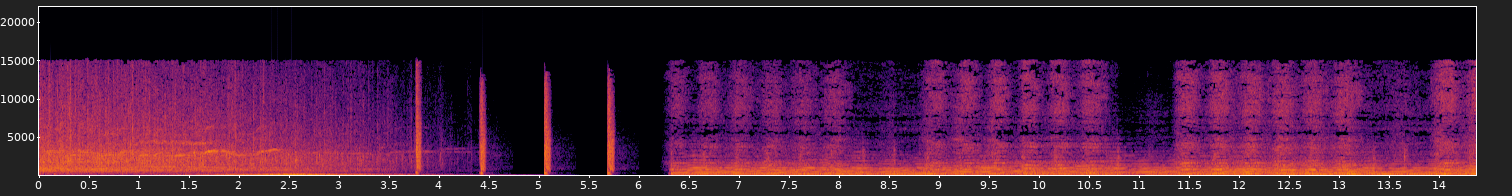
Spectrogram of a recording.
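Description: A crowd claps and cheers loudly for a few seconds before the noise dies away. Three sharp isolated clicks follow, then steady instrumental music begins.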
